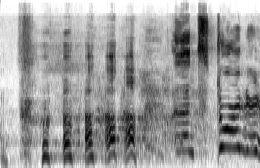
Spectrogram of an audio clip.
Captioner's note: audience laughing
